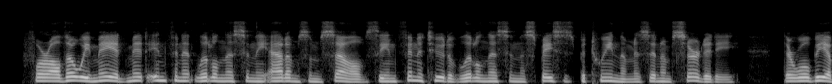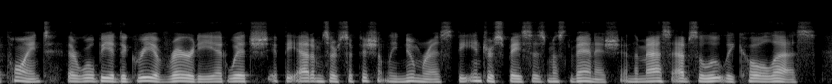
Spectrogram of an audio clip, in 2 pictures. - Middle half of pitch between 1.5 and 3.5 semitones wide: Yes, average, 2.8 semitones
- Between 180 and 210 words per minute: Yes, average, 185 wpm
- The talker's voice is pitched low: No, medium, 145 Hz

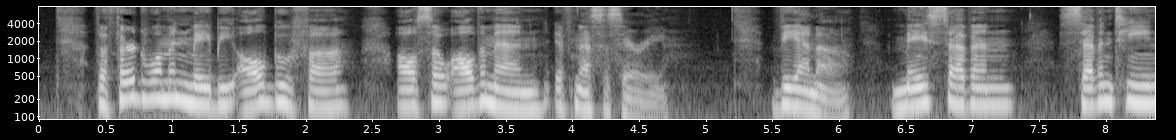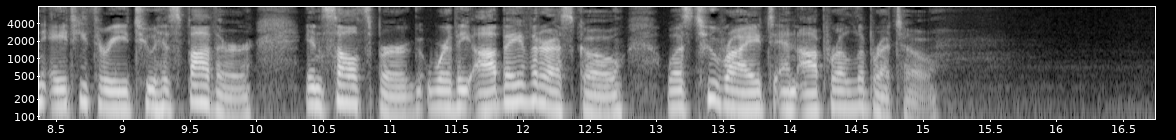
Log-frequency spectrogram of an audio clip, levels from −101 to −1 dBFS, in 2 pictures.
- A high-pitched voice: No, medium, 145 Hz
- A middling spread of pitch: Yes, average, 4.0 semitones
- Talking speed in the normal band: No, slow, 115 wpm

